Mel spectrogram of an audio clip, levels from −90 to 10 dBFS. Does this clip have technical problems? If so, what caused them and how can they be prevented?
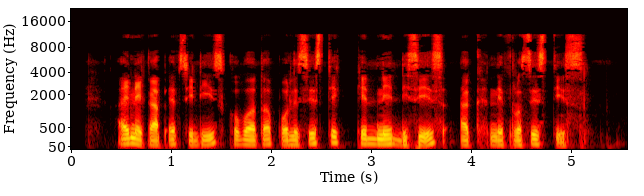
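Yes. The speech sounds watery throughout, with nothing above 11.3 kHz. That's likely MP3 compression running short of bits and dropping the treble and weaker detail, which fits a bitrate near 48 kbps. Encode at a higher bitrate, or keep a lossless master and compress only copies.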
